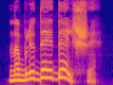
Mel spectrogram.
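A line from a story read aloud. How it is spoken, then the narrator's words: Sarcastic, smiling. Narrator (Russian): язвительно улыбнулся Ледбеттер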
